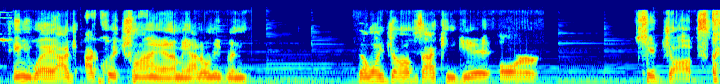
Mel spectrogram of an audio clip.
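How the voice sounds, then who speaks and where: A weary woman talks in a halting, casual way. Her voice is low-pitched and mellow, and soft music plays faintly behind her. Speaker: mother of the accused family. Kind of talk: casual interview talk.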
